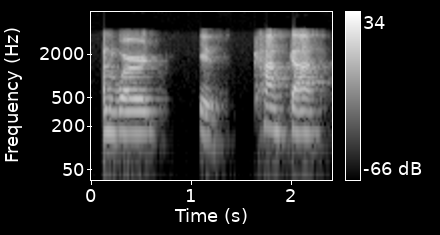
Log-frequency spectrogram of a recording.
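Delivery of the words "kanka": "kanka" with open ah, KAHN-kah; dialect pronunciation. Shown as a demonstration. Lecturer giving the first word, "kanka" as KAHN-kah. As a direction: sound an ah and n in "kanka". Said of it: "also pronounced in the other dialect".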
